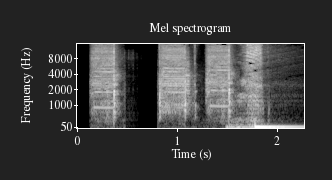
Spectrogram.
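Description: Logo-intro sound effects: three short mechanical, camera-like whirring clicks in quick succession, then a deep low boom that swells near the end and fades away.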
